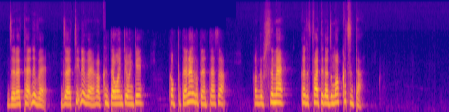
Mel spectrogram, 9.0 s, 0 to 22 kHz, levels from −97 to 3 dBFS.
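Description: From 2.12 to 8.09 s there's a call bitrate drop: the speech goes muffled and rough, with highs cut above 8 kHz, which fits roughly 48 falling to 13 kbps.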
